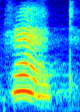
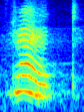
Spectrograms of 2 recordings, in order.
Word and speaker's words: read: Jadi penulisannya sama, tapi cara bacanya berbeda. Red. Cara bacanya seperti nama warna. Red.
